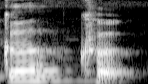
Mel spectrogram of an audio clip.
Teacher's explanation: इनके उच्चारण में स्वर यंत्र में कंपन नहीं होता है किसी भी वर्ग का पहला और दूसरा अक्षर जैसे क ख · क ख स्वर यंत्र में कोई भी कंपन नहीं होगा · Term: अघोष व्यंजन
